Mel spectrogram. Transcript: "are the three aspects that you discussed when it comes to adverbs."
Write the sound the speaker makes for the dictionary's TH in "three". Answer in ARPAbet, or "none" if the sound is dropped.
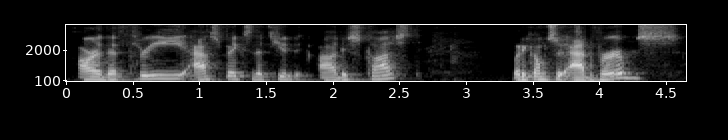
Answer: TH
